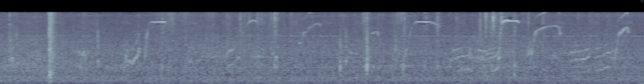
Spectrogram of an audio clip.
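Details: A degu in heat making advances toward a sock utters soft rising chirps and brief high squeaks spread across the clip, alongside a few sharp taps and low room hiss.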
